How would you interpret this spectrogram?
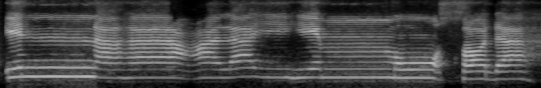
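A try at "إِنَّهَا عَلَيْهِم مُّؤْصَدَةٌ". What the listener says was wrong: Enggak, kurang panjang. Muqsadah.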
